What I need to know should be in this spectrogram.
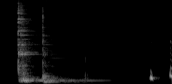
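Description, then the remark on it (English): Two quick clinks of glasses touching in a toast, the first ringing briefly with a bright metallic shimmer before fading, followed by two soft, low thuds. “Our clinks are so sad.”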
